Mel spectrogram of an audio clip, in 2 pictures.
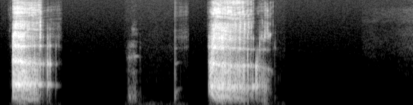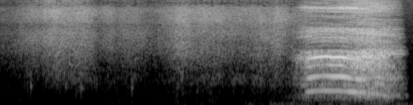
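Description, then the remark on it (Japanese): A girl burps right into the listener's ear: two loud, short warm burps separated by a few faint mouth clicks, followed after a quiet pause by a longer, throaty, drawn-out belch. “あったかいゲップ。”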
